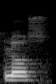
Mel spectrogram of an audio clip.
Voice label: "plos", Silabas

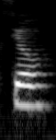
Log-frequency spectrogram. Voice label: "xio", Silabas

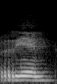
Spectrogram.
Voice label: "rrien", Silabas

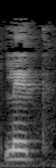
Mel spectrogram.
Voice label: "let", Silabas

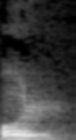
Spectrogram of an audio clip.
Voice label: "hol", Silabas

